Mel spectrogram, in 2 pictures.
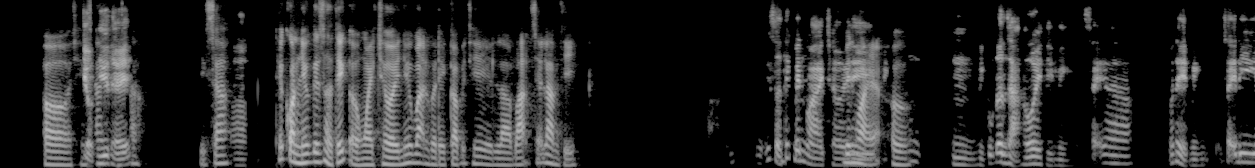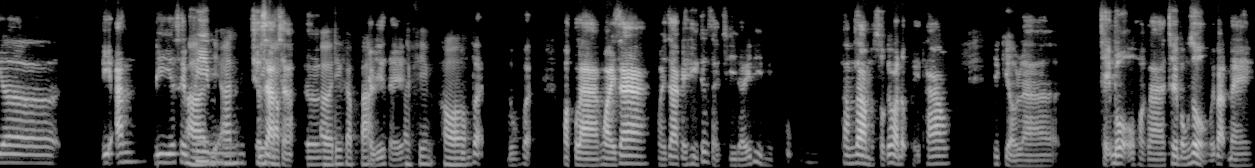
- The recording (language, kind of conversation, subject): Vietnamese, unstructured, Bạn thường dành thời gian rảnh để làm gì?
- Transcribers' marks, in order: other background noise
